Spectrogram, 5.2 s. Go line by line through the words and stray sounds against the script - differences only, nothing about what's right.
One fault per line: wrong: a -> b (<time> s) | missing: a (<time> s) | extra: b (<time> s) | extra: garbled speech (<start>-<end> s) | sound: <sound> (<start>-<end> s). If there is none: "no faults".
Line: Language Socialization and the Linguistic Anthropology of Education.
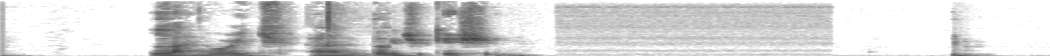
missing: Socialization (1.4 s)
missing: Linguistic Anthropology of (2.0 s)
